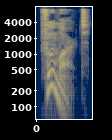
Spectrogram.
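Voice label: "foumart", English, British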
